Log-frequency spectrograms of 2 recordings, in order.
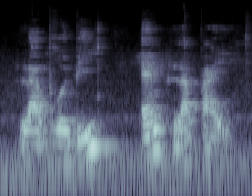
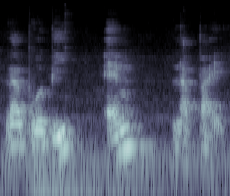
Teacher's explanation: So no liaison between brebis and aime. · you are making a glottal stop or break between the end of one word and the start of the next. Because grammatically, these words are not related enough to require a vocal link. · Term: forbidden French liaison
